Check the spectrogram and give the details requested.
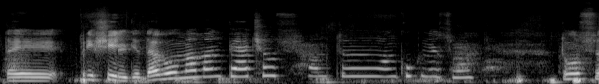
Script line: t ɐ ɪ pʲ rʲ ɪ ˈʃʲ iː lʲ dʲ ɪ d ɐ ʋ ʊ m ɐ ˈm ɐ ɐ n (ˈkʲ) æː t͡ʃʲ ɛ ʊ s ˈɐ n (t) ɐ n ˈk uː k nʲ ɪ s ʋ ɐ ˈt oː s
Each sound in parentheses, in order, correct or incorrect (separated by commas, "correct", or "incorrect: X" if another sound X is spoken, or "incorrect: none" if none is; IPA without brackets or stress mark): incorrect: pʲ, correct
